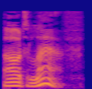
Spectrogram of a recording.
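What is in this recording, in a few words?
"outlaugh", British English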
